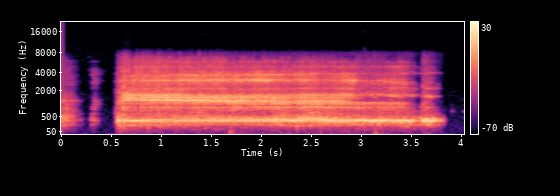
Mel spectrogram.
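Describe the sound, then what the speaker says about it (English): A robot's button plays a synthetic burp sound effect, one long loud belch lasting about three seconds after a couple of tiny blips. "burp."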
